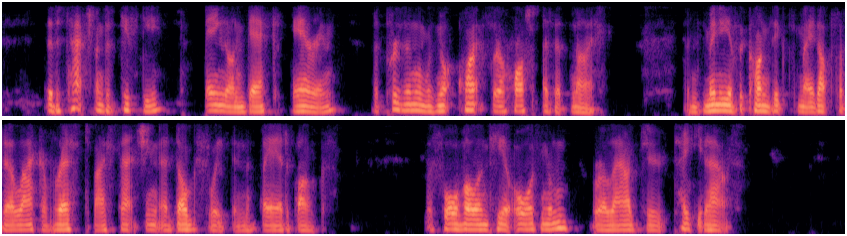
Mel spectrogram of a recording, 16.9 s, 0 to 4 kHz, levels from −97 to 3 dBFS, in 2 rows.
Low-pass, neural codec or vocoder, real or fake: 3.6 kHz; codec, 24 kHz, 3 kbps, HILCodec; fake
